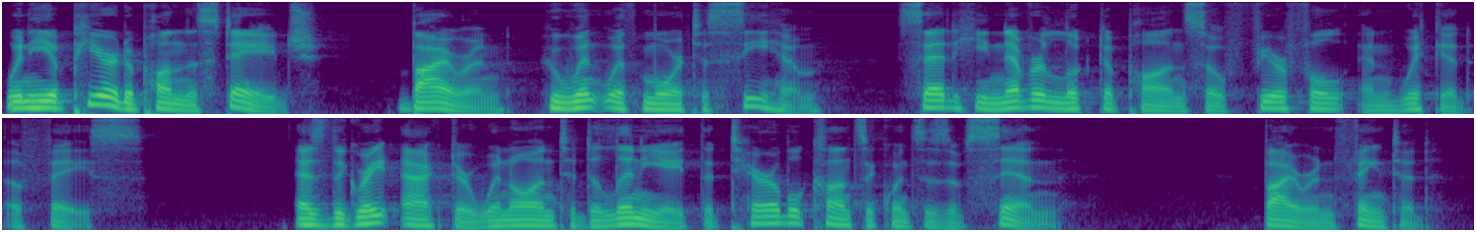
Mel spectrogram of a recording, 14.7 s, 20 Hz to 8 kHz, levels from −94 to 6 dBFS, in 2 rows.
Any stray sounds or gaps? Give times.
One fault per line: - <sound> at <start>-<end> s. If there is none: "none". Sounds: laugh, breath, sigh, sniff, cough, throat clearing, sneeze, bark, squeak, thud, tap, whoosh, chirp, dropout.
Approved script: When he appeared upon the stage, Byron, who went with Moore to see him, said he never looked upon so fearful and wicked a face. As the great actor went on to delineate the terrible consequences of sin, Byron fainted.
none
